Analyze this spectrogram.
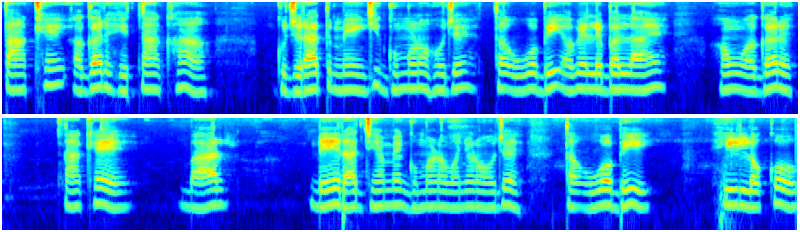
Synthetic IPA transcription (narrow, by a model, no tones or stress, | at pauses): t̪ɐ̤ãkʰeɐɡəɾɦit̪ãkʰãː | ɡʊd͡ʑɾaːt̪mẽiɡʱʊməɽ̃oɦʊd͡ʑet̪ɐʊɦobʱiɐʋeːleːbəlaːɦe | ɛ̃ũːɐɡəɾt̪ɐãkʰeː | ɓaːɾ | ɓeːɾaːd͡ʒijəmẽɡʱʊməɽ̃oʋɐɲəɽ̃oɦʊd͡ʑe | t̪ɐʊɦobʱi | hiloːko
